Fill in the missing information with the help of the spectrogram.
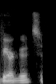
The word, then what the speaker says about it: Viergutz: Yeah, so my name is spelled, you know, exactly how it sounds, David Viergutz, V-I-E-R-G-U-T-Z.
